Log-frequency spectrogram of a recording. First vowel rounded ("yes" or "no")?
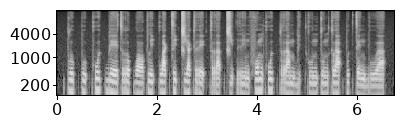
yes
